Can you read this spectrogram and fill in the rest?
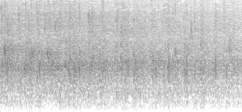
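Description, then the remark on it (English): A round of applause from a crowd, steady dense clapping at an even level that fills the whole stretch without pause, with no voices standing out. “This round of applause is dedicated to”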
